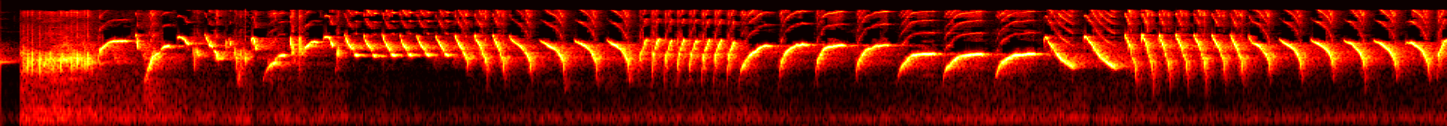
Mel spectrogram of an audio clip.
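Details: Continuous canary song used to get a reluctant bird singing: a harsh opening burst, then long rolling trills of quick down-slurred notes shifting speed and pitch, loud and unbroken.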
